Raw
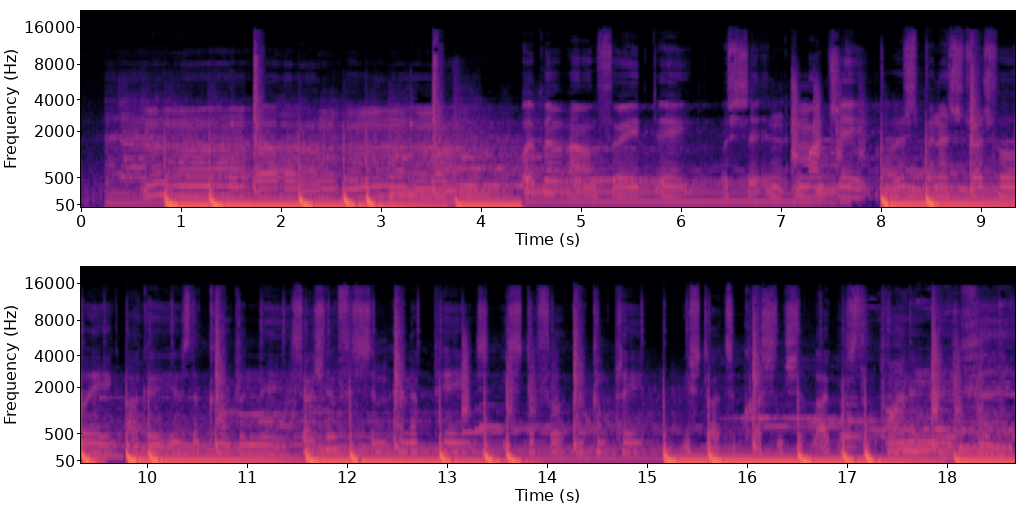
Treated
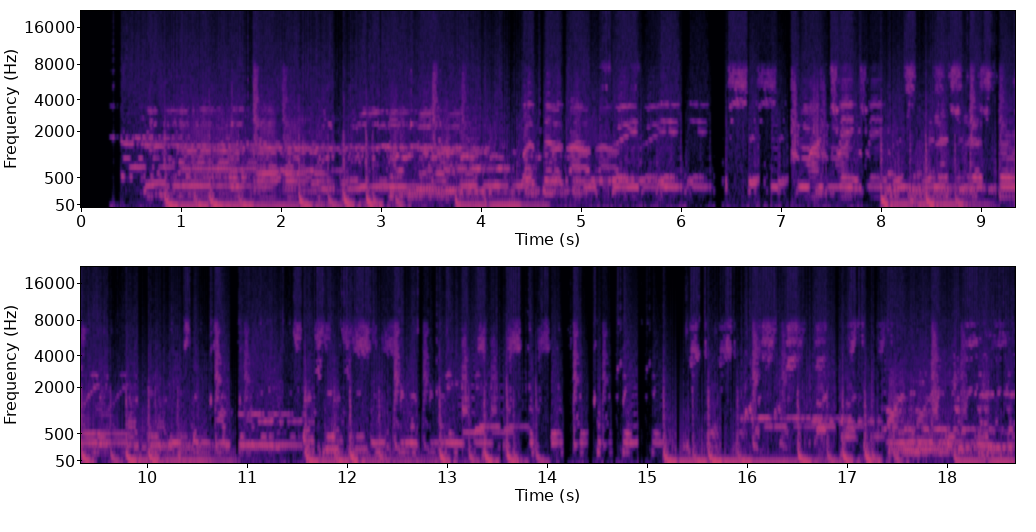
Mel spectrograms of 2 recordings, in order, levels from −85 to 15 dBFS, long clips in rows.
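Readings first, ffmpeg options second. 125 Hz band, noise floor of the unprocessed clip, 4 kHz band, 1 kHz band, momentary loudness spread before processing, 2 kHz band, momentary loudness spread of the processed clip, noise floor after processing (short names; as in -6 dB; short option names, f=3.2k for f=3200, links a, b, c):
-16.0 dB, -40 dBFS, -4.5 dB, -4.5 dB, 8 LU, -6.0 dB, 5 LU, -54 dBFS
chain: -af "aemphasis=mode=production:type=riaa,afftfilt=real='re*gte(hypot(re,im),0.0562)':imag='im*gte(hypot(re,im),0.0562)':win_size=1024:overlap=0.75,lowpass=f=1.8k:p=1,alimiter=level_in=2.5dB:limit=-24dB:level=0:latency=1:release=123,volume=-2.5dB,aresample=16000,asoftclip=type=hard:threshold=-35.5dB,aresample=44100,acrusher=bits=9:dc=4:mix=0:aa=0.000001,aecho=1:1:291:0.447,volume=2dB"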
